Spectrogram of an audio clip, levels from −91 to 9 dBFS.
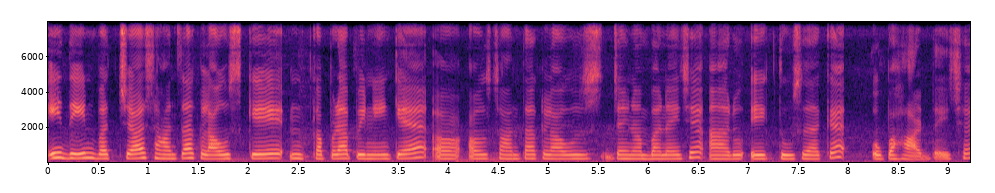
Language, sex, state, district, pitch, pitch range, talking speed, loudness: Angika, female, Bihar, Bhagalpur, 225 Hz, 215-240 Hz, 145 wpm, -16 LUFS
